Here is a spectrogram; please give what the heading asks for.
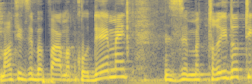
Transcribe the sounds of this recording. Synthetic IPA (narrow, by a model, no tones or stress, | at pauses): maʁt̪ietzebapaːmako̞de̞me̞t̪zemat̪ʁid̪o̞ti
